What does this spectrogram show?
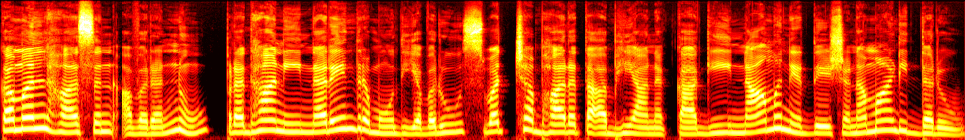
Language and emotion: Kannada, neutral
